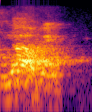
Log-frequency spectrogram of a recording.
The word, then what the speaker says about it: Yahweh: represented by these four characters it is pronounced Yahweh by the human when he moved out foreign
